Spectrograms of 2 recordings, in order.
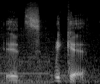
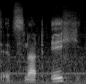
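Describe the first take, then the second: First: Berlin Icke for ich, unvoiced; Berlin dialect. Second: Said in the usual way. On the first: Shown as a demonstration. Berlin dialect demo for the viewers. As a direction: say Icke the Berlin way, breathy and light. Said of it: "But with the dialect".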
